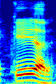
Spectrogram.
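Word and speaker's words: care: तो इसे क्या पढ़ेंगे? करे नहीं पढ़ेंगे। इसे हम क्या पढ़ेंगे? केयर।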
